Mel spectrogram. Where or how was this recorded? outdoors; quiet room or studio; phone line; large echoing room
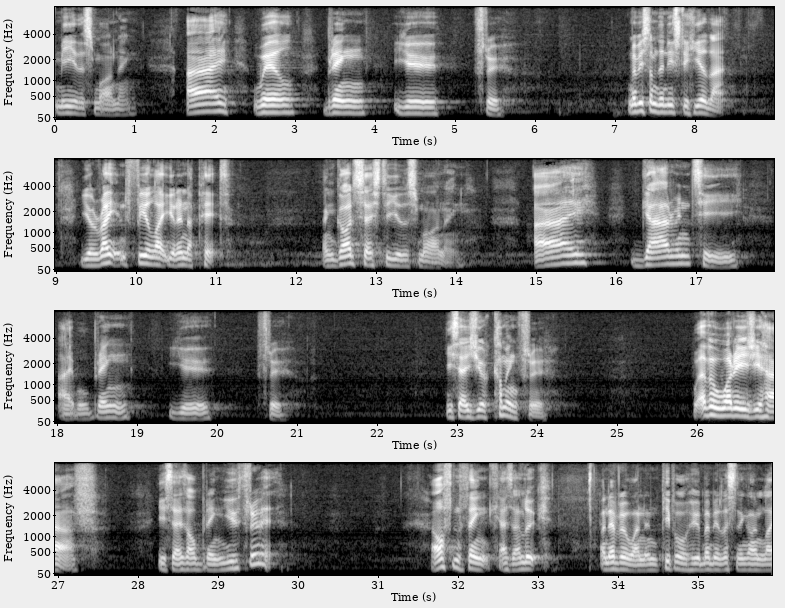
large echoing room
